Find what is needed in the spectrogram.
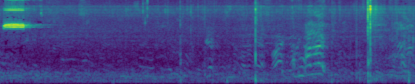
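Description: A referee's whistle gives one short, steady blast, then a volleyball is struck twice, two sharp slaps about a second and a half apart, with spectators shouting between them. The whistle is the signal to serve.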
